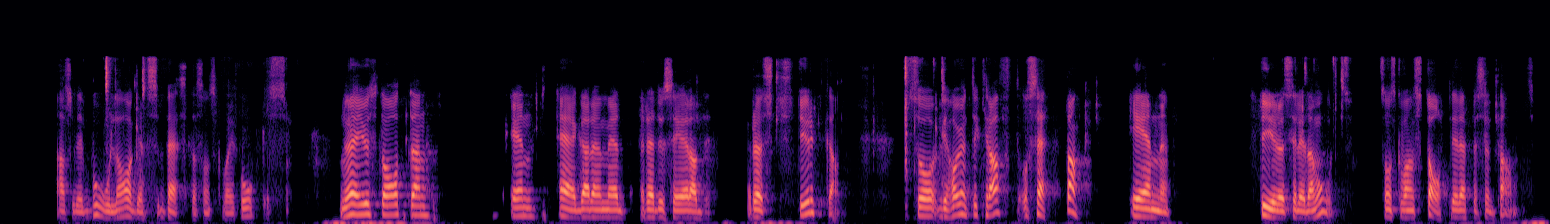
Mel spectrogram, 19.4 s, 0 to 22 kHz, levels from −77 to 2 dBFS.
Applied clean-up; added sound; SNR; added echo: neural mask model Resemble Enhance denoiser.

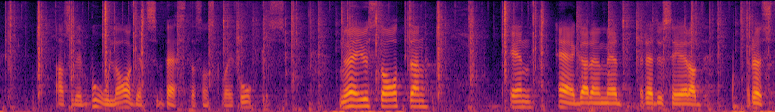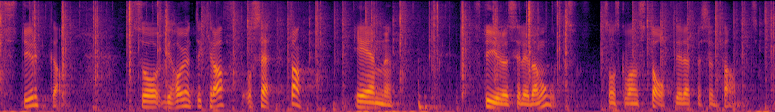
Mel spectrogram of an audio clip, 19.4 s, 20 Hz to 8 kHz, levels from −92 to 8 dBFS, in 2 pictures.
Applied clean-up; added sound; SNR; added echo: none; Dog; 10 dB; none.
